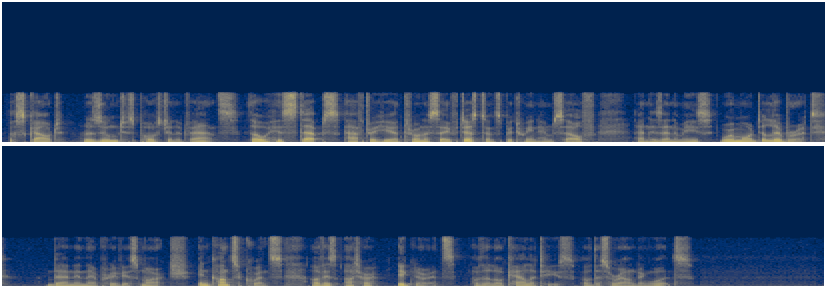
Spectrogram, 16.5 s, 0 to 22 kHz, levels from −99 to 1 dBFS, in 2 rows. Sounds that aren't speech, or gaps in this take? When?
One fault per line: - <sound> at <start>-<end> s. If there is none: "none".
none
